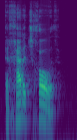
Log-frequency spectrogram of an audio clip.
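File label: "a charaid chooir", Scottish Gaelic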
